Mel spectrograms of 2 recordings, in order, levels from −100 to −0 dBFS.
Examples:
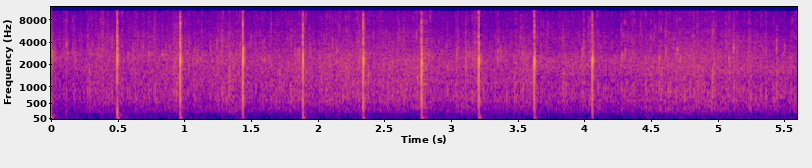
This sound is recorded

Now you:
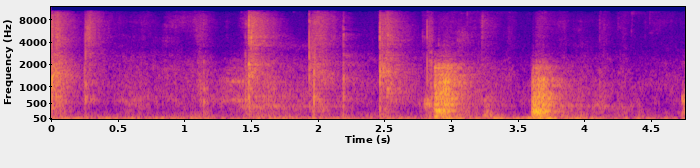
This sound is recorded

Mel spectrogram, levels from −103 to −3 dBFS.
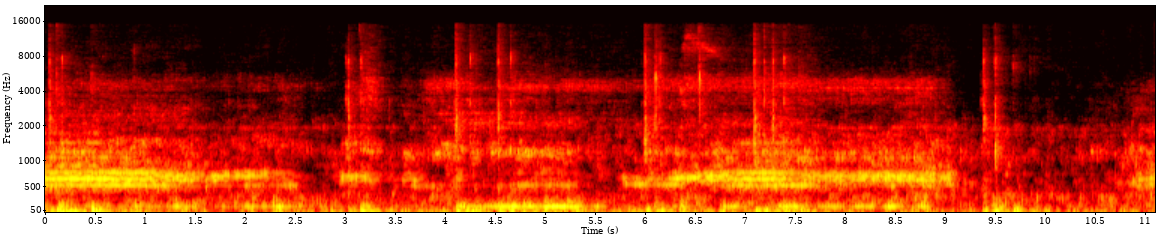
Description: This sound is recorded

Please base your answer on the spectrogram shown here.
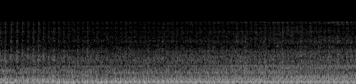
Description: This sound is recorded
